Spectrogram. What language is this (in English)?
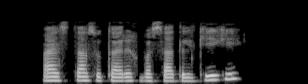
Pashto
